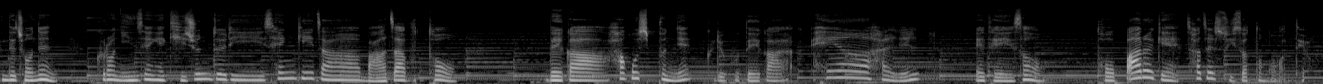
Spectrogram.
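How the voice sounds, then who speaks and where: Music plays in the background as a woman speaks at a very slow pace in a calm tone. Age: 30s. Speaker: mental-wellness channel host and essay author. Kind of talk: casual talk to camera, self-reflective talk (talk ASMR). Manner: calm, reflective, conversational, with some hesitation fillers.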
